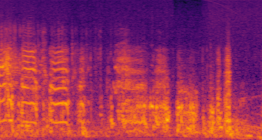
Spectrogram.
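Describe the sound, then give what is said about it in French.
Chickens cluck and squawk in a busy, overlapping flurry of short harmonic calls, steady in loudness throughout, with no talking, as a rooster watches over the poultry. “En voilà un effronté, lance le coq en train de surveiller la volaille.”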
